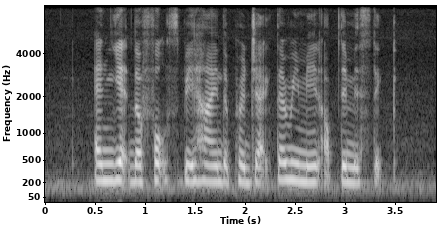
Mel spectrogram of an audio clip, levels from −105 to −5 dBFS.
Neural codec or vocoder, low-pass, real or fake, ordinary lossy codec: none; none; real; none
